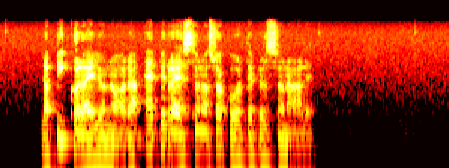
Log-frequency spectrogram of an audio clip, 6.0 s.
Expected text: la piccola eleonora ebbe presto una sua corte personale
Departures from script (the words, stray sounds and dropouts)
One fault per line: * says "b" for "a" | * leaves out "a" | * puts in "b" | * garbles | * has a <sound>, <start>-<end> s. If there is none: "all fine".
all fine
